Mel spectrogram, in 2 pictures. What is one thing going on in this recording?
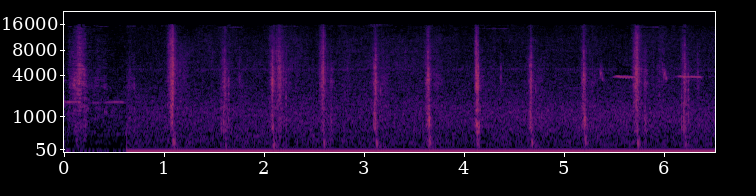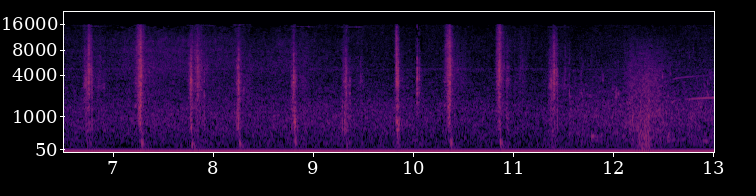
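A deer's hooves step steadily through grass.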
